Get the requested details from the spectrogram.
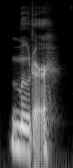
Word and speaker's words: Mütter: What I remember was he was born in America and went by Mütter and then traveled to Europe and learned that it's pronounced Mütter and changed it. The website on the Mütter Museum says to pronounce it Mütter. So I'll be pronouncing it Mütter.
